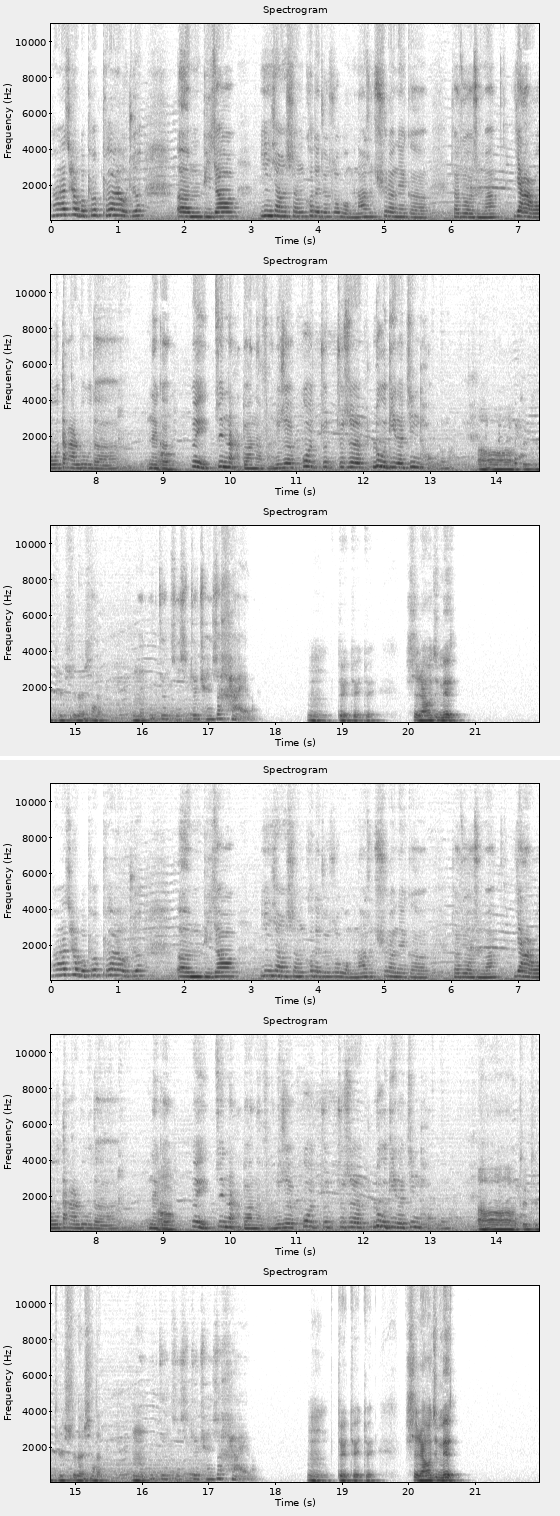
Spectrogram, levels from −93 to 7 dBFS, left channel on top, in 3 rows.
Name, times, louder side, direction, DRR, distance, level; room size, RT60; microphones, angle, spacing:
voice 1, 0.0-2.8 3.1-5.7 6.0-13.4 13.8-13.9 15.1-15.3 16.3-17.7, left 1 dB, 50° left, 0.8 m, -28 dB
sound 1, 0.9-17.1, equal, 5° left, 1.1 m, -43 dB
voice 2, 13.7-15.5 15.9-16.2 18.5-19.5 20.0-20.7, right 3 dB, 55° right, 0.6 m, -24 dB
4.2 x 4.0 x 2.9 m
head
